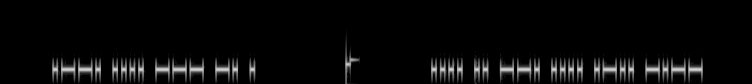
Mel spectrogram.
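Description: Fast Morse code at 28 words per minute, sending a drill of common English words in a steady mid-pitched beep. Rapid dots and dashes come in two bursts separated by a brief pause with a single click, clear, with no voices.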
